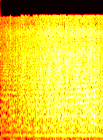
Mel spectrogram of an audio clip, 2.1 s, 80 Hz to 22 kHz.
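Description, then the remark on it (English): A chainsaw powered by a V8 car engine, built by a South Australian farmer, roars, holding a loud, steady rev with a droning low hum for about two seconds, with no voices. “So he built a very special edition using a V8 car engine, which you just heard then.”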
